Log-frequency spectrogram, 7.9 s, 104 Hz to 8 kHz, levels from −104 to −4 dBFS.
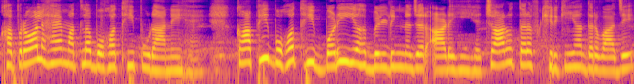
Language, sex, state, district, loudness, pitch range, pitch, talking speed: Hindi, female, Bihar, West Champaran, -15 LUFS, 230-300 Hz, 260 Hz, 165 wpm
